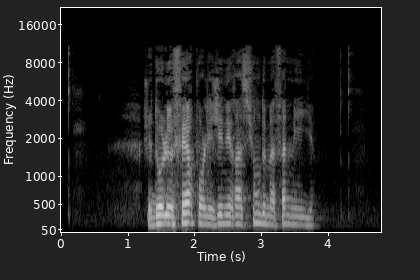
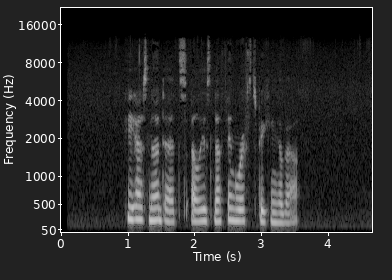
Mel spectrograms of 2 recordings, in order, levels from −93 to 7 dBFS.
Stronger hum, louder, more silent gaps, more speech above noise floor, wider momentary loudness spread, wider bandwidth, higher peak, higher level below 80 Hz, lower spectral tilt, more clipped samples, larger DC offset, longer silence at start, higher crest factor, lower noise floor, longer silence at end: neither; about the same, -24 LUFS vs -24 LUFS; neither; first, 49 dB vs 39 dB; first, 16 LU vs 8 LU; second, 11 kHz vs 13 kHz; about the same, -6 dBFS vs -8 dBFS; about the same, -70 dBFS vs -72 dBFS; about the same, -6 dB/octave vs -5.5 dB/octave; neither; neither; first, 1.3 s vs 1 s; about the same, 20 dB vs 18 dB; first, -74 dBFS vs -62 dBFS; about the same, 1.05 s vs 1.15 s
